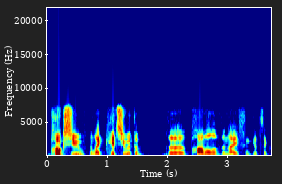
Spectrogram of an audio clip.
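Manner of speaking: ordinary talk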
